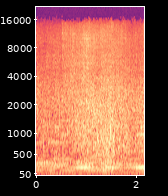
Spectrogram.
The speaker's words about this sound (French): Et vous entendez le bruit des vagues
